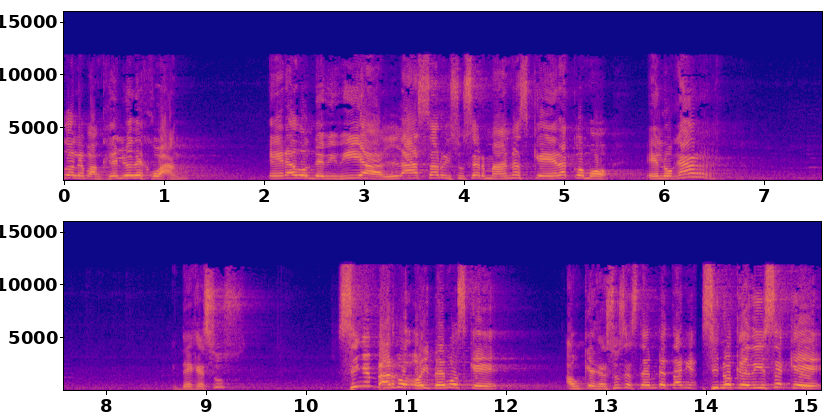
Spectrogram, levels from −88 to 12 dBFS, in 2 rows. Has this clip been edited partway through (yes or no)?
yes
